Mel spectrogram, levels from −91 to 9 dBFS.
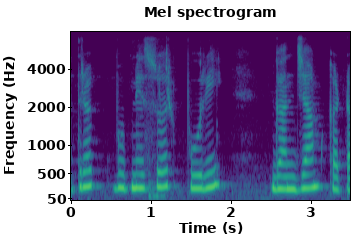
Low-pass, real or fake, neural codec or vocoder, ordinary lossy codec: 7.2 kHz; real; none; none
